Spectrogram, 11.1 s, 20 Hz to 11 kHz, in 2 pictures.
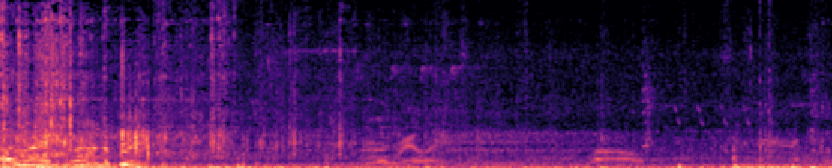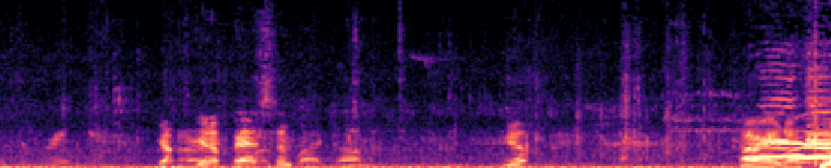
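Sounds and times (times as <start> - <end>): walker wheels rolling on wooden boards: 0.0 - 11.0
footsteps on wooden boards: 0.9 - 10.5.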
